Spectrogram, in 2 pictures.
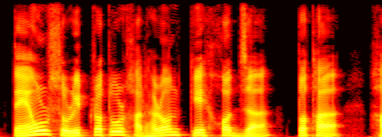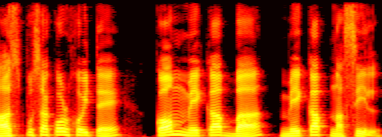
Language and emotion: Assamese, neutral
